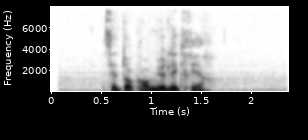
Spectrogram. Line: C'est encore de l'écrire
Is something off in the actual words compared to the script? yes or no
yes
